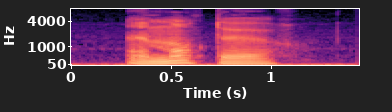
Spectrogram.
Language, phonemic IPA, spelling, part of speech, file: French, /mɑ̃.tœʁ/, menteur, noun / adjective, Fr-menteur.ogg
- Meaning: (noun) 1. liar (one who tells lies) 2. bluffer; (adjective) mendacious, lying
